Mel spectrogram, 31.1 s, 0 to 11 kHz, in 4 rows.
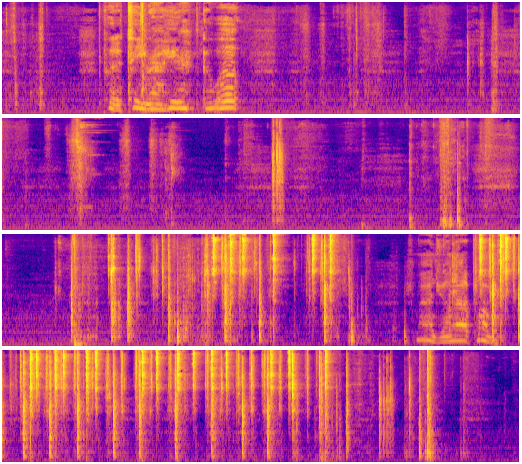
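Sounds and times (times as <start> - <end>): hand tools and pipe fittings clattering: 16.6 - 20.9, 22.2 - 29.8.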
